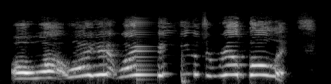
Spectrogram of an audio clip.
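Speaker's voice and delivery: high, loud mock woman's voice. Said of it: "she's like".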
